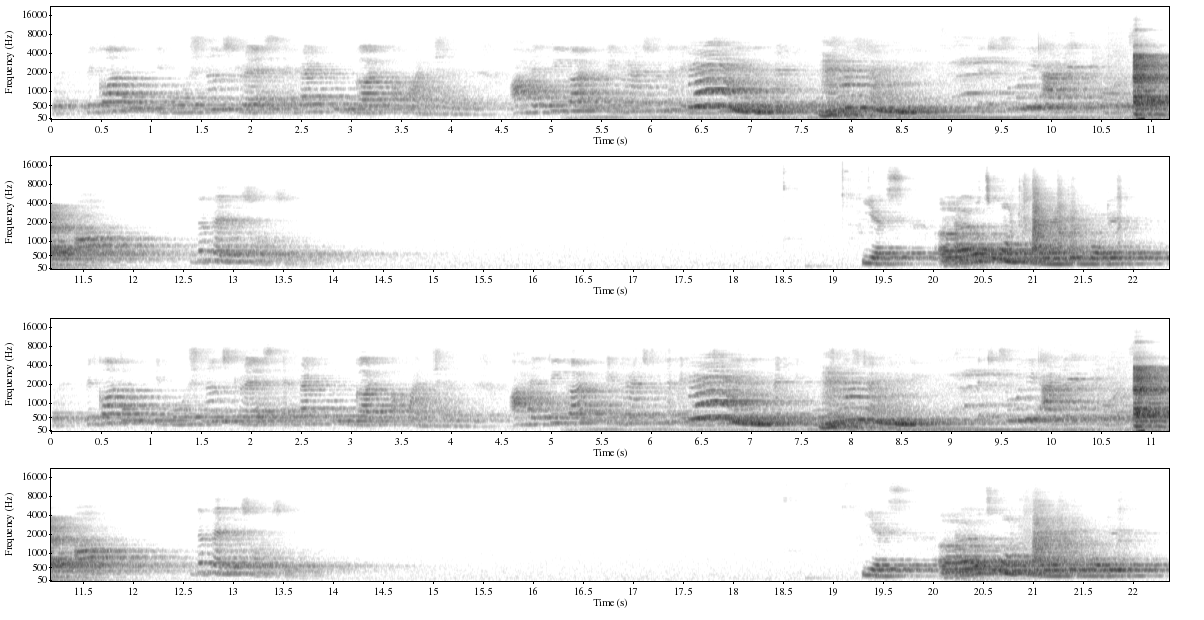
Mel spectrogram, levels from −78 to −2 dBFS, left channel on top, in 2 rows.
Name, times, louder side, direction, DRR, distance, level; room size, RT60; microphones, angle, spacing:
voice 1, 0.0-9.0 9.3-11.1 11.4-11.8 12.6-13.6, equal, 35° right, -5 dB, 1.8 m, -41 dB
Human voice, 5.4-5.5 5.8-6.0 6.4-10.9, right 1 dB, 20° left, 1.4 m, -30 dB
voice 2, 19.3-19.7 20.0-21.9, left 1 dB, 50° left, 2 dB, 0.9 m, -28 dB
8.3 x 8.2 x 3.2 m, 2.4 s
head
